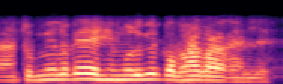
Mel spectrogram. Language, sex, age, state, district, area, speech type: Assamese, male, 18-30, Assam, Charaideo, rural, conversation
